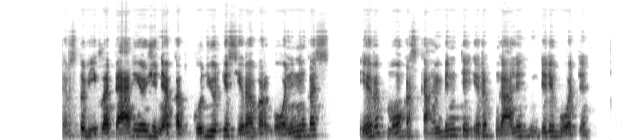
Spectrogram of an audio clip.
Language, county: Lithuanian, Tauragė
